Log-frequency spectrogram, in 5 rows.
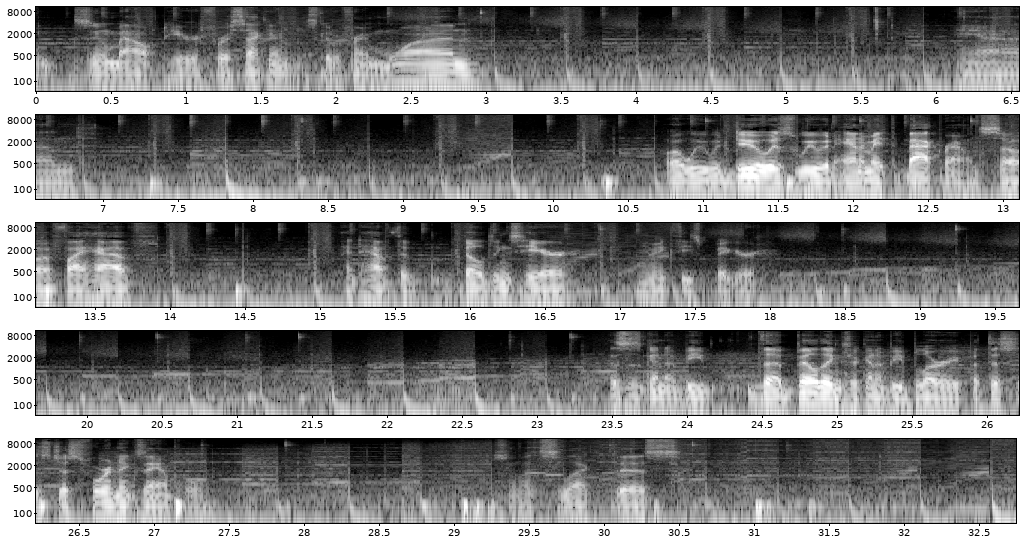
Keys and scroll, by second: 18.2 w, 29.1 super+a, 31.0 shift+t.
